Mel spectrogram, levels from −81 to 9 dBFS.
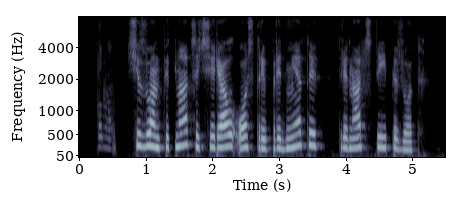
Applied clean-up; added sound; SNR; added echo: neural mask model DeepFilterNet 3.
